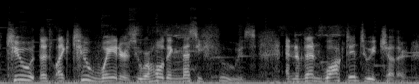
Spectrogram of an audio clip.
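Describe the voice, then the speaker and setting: In an online virtual reality hangout, an amateur reader of comic fan fiction narrates a story dramatically with a mock-serious manner. His voice is on the high side, very animated and brisk, the audio is poor, and music plays behind him.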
